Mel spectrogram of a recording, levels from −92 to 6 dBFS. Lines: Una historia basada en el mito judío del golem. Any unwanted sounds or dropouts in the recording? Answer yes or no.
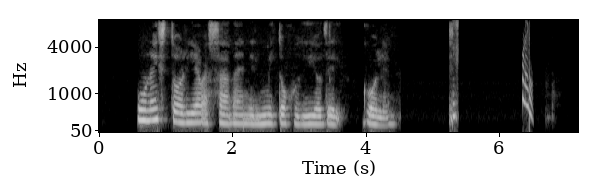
yes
